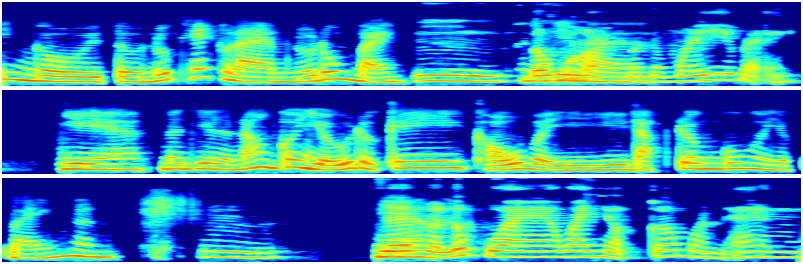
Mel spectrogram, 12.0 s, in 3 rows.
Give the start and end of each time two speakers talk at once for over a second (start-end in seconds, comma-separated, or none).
none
